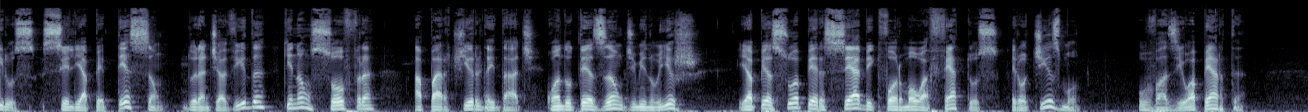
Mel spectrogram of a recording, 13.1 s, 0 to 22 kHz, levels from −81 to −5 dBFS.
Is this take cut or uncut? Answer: cut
